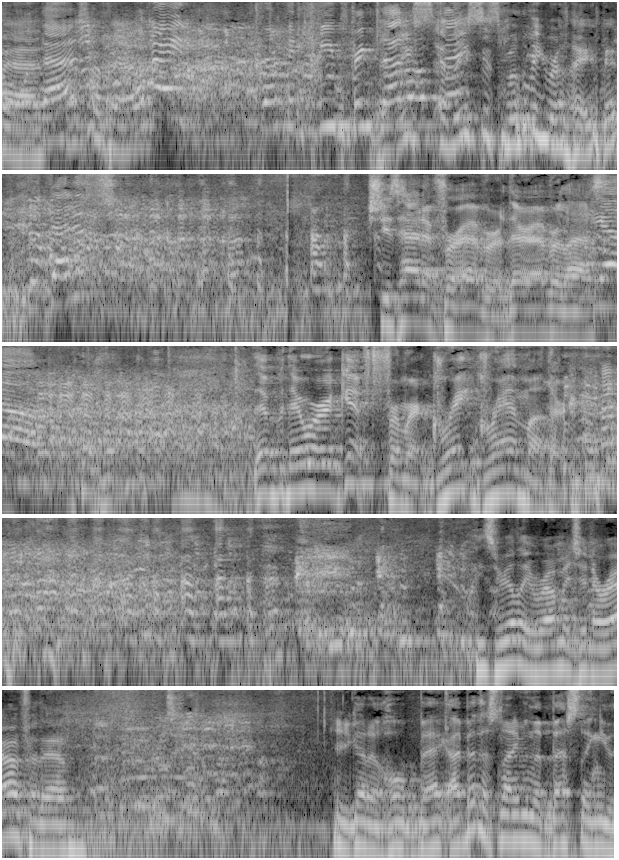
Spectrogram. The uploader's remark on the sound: Live from Hyena's Comedy Club in Dallas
